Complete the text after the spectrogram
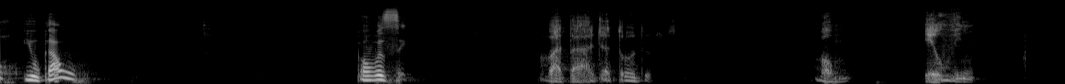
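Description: A woman speaks into a microphone in short bursts, with pauses between.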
